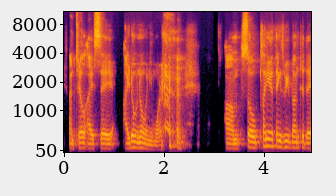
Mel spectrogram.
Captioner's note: chuckles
